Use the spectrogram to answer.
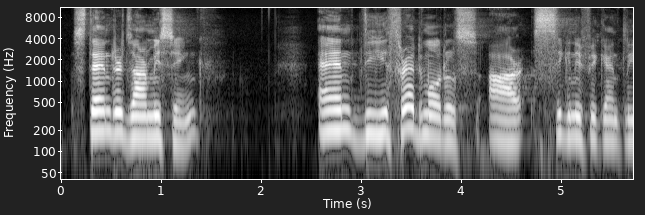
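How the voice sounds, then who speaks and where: A man with a non-native accent talks at a very slow pace and a fairly high pitch, with ordinary pitch variation. The recording is very clean, with a silent background. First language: not English. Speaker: security researcher. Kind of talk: conference talk. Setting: stage with audience.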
